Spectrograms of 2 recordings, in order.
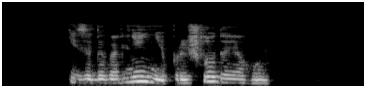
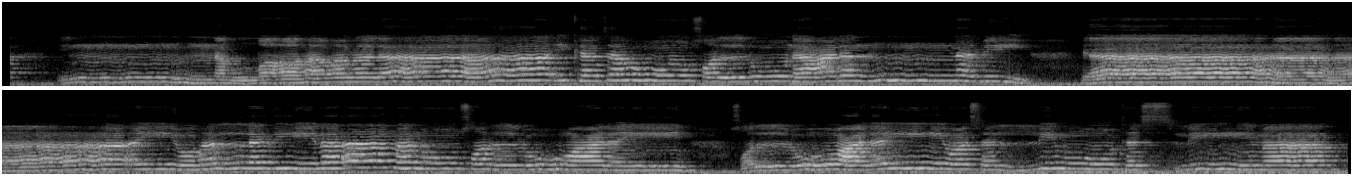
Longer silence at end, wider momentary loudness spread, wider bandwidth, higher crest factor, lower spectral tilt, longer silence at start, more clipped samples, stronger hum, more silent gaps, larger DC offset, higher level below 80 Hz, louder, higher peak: first, 0.95 s vs 0.05 s; second, 9 LU vs 12 LU; second, 7.6 kHz vs 12 kHz; about the same, 16 dB vs 18 dB; about the same, -5.5 dB/octave vs -6 dB/octave; first, 0.7 s vs 0.1 s; neither; neither; neither; neither; second, -64 dBFS vs -44 dBFS; first, -18 LUFS vs -23 LUFS; about the same, -4 dBFS vs -6 dBFS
